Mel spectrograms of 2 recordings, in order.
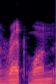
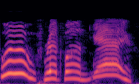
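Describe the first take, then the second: First: Said in the usual way. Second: Much higher, hammed-up fake cheer "Red won!"; mock cheering. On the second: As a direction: sarcastically mimic a thrilled fan. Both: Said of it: "It's like".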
